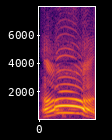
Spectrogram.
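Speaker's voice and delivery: high, loud cry of shock; startled gasp. Retold or imitated. Neighbours watching the cat jump out, startled cry. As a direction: yelp as if seeing a cat leap.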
